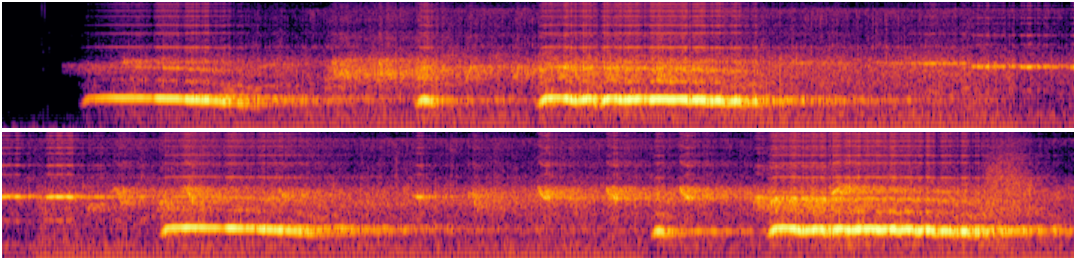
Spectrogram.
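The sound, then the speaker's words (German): An eagle owl hoots in several drawn-out, tonal phrases, loud, while other birds chirp and twitter faintly in the background throughout. “äh, das mit dem Uhu habe ich schon gewusst, aber man hört ja im Hintergrund noch mehr, noch mehr Vögel.”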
